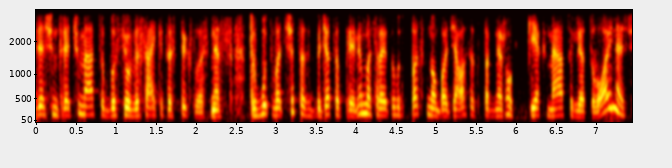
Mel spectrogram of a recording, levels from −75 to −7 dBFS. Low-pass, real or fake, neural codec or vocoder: 3.6 kHz; real; none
